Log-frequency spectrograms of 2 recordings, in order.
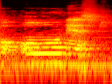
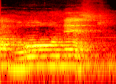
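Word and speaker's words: honest: हम क्या पढ़ते हैं इसको, ऑनेस्ट, ये नो होनेस्ट। अगर आप इसको एच फॉर है पढ़ेंगे तो ये हो जाएगा होनेस्ट, तो ये होनेस्ट नहीं होता, ये होता है हमारा क्या, ऑनेस्ट।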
